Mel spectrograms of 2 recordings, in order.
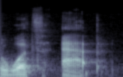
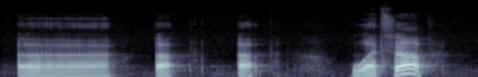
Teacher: use the short uh sound like cup and up it's more closed and relaxed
